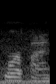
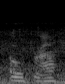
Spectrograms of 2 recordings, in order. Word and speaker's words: Orpah: She and her sister-in-law, Orpah, and it is pronounced Orpah, not Oprah, they were married to Naomi's sons.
